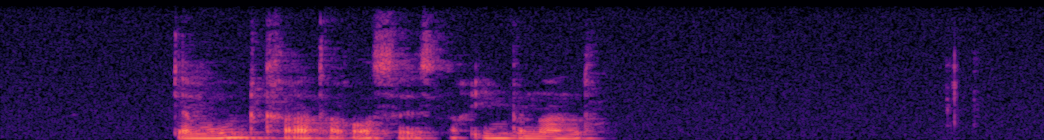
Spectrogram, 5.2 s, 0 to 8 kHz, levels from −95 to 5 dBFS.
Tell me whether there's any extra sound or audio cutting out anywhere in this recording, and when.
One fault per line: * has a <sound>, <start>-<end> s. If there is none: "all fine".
all fine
